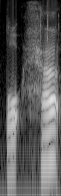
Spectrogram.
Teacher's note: First ha is middle throat.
